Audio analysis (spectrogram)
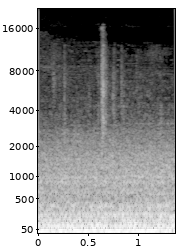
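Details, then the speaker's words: Chevrolet Corvette C5 cabin while driving, after new wheel bearings, spark plugs and wires were installed: steady low road and engine rumble with no growl or hum rising with speed; quiet, normal ride. "Finally, you can hear it's like dead silent in here basically. Beautiful."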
